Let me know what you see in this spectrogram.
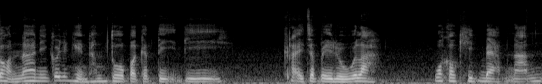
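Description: From 0.35 to 0.73 s the speech suddenly drops by about 6 dB, then returns just as abruptly. The likely cause is one channel dropping out. With only one stereo side feeding the mono sum, shared sound halves and anything unique to the missing side vanishes.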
